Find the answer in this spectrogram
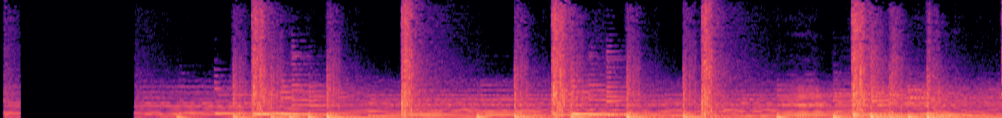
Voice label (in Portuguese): enteada fem, Aniversário de Enteada – Voz Feminina; Telemensagens para todas as ocasiões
